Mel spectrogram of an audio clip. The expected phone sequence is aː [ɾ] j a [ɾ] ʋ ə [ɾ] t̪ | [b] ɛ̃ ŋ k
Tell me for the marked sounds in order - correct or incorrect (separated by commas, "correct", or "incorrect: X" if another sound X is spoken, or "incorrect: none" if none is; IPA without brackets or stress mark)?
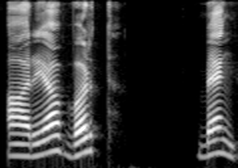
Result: correct, incorrect: none, correct, correct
